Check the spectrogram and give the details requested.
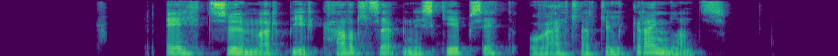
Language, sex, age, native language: Icelandic, male, 20-29, Icelandic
